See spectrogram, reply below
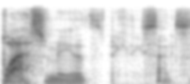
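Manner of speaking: muttering under breath. Reacting in character to a spell that failed: muttering under breath. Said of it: "under my breath".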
